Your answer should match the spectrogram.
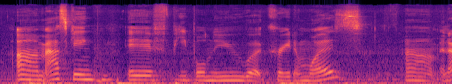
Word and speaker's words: kratom: The podcast is about Kratom, or Kratom. How do we call it? – So actually, I think the proper pronunciation, which I don't use, is Kratom.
